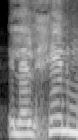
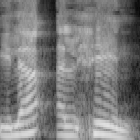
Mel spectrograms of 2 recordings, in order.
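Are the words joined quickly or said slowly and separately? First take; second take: joined; separate. First: Said quickly, with the words run together. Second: Said slowly, with each word kept separate. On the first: "जैसे जल्दी में बोला जाता है" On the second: "आराम से बोलोगे तो ऐसा होगा"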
